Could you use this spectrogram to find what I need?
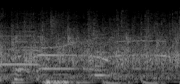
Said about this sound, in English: That is the sound of everyone clapping for us at the Sphinx Theater in the beautiful Sheraton in downtown Seattle.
